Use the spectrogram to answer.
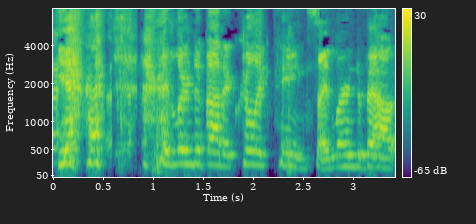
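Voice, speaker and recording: A woman's bright, sharp tone comes through at a fairly slow pace over light background noise. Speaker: guest. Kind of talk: interview answer. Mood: warm, smiling. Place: home room. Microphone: video call.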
